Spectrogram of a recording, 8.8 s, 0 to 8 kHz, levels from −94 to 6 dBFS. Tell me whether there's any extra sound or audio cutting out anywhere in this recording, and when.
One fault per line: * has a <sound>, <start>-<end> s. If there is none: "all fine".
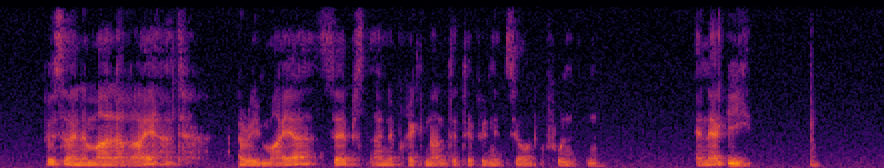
* has a dropout, 2.3-2.4 s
